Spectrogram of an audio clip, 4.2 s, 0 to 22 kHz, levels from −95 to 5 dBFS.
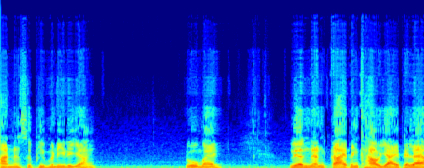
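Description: Throughout the speech, Opus compression is plainly audible: the encoder keeps each band's energy but, starved of bits, fills bands with folded or noise content, so tones turn grainy and rough. This likely comes from CELT-mode Opus at about 16 kbps.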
